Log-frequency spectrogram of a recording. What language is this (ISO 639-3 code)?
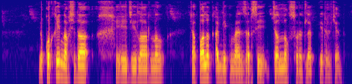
uig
